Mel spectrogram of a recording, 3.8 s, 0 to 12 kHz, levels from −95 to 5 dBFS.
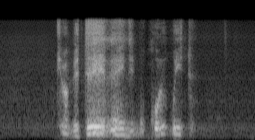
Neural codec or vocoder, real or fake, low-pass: codec, 16 kHz, 0.5 kbps, FunCodec, trained on Chinese and English, 25 frames a second; fake; 7.2 kHz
